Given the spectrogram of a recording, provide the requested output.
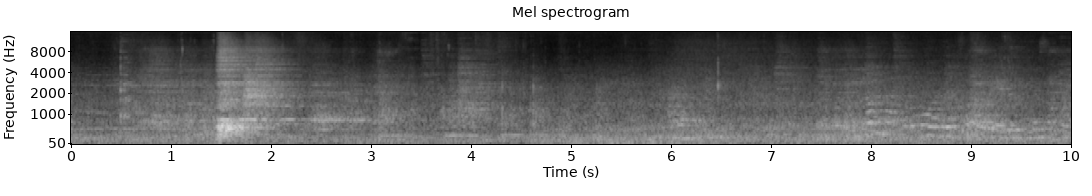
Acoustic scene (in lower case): restaurant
